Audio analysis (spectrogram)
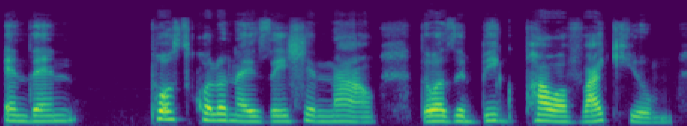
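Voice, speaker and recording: Female guest, lowish voice, thoughtful, hedges often, dry sound. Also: fairly even intonation, normal speed, darkish tone, no room sound. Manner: thoughtful, hedging with fillers. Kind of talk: casual live discussion.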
